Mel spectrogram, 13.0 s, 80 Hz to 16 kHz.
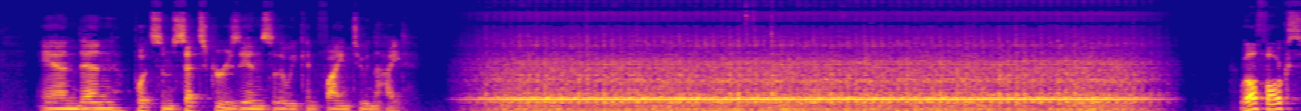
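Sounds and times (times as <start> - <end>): milling machine cutting metal: 4.6 - 11.8.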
